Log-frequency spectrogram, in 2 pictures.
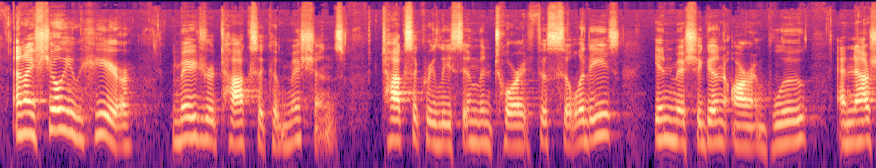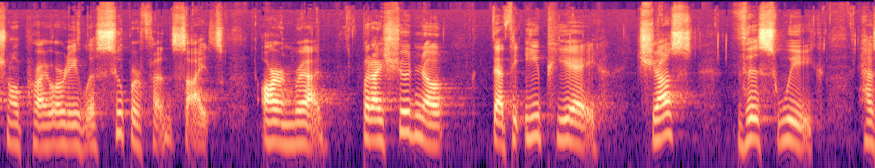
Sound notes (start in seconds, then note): none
